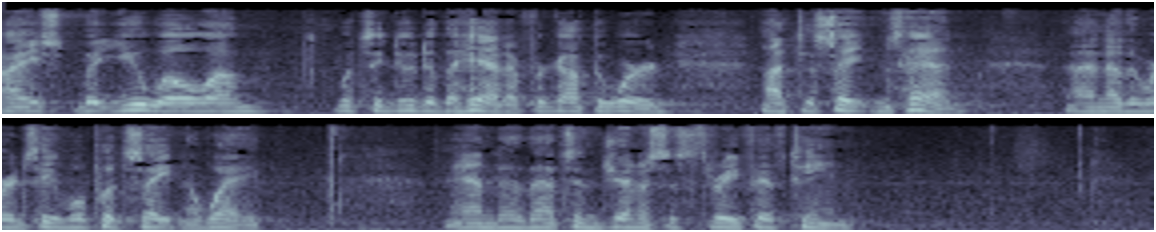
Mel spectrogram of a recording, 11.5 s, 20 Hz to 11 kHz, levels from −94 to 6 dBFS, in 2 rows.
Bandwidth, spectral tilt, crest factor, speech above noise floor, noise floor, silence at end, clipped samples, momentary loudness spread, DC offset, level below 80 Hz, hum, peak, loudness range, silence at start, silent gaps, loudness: 8.8 kHz; -3.5 dB/octave; 22 dB; 25 dB; -52 dBFS; 0.05 s; under 0.1%; 18 LU; under 0.1%; -56 dBFS; none; -8 dBFS; 3 LU; 0 s; none; -27 LUFS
